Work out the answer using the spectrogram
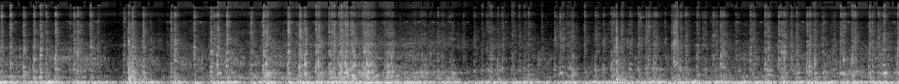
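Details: Foxbody Mustang, freshly installed 331 stroker V8 with Comp Cams, T5 manual, first start: deep, slightly lumpy rumble settling into a steady idle with no knocks or ticks; engine sounds healthy.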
